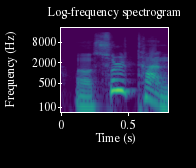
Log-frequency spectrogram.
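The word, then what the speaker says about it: Sultan: 하지만 1978년에 발표한 그들의 첫 앨범에서 술탄, 그러니까 썰튼이라고 발음하는데 네.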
